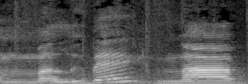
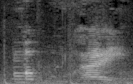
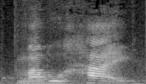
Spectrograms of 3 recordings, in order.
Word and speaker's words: Mabuhay: We're gonna take the other matte shade, which is called Malube.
